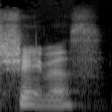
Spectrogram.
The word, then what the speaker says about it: Seamus: Oh, is that how you pronounce it? – How's it spelled? – Seamus. It's spelled like Seamus. Oh, yeah, it's Seamus. – Oh, Seamus. Okay. – I know that because of Harry Potter.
